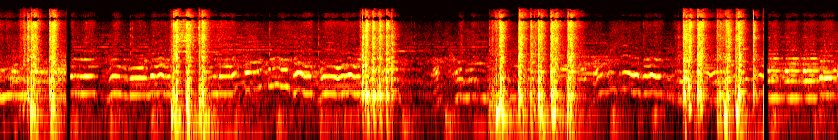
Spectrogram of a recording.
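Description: Mumbai banjo-party band playing a dhammal Marathi song: a wavering high melody runs throughout, and dhol, snare drums and cymbals come in with bursts of rapid hits about every two seconds.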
